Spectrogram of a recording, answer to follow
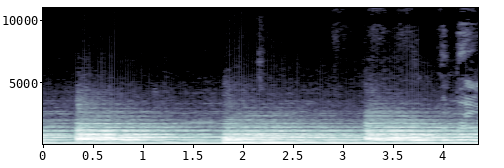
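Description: Large church bell tolling, three strokes about a second and a half apart, each ringing on over a steady deep hum.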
